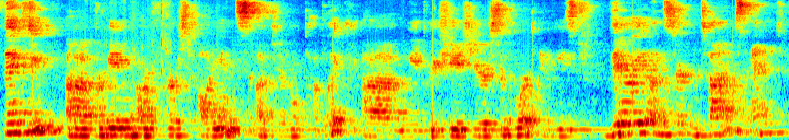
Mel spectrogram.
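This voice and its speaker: A man who is a theater teacher and director, giving an informal, somewhat halting welcome speech to an audience. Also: fairly high pitch, lively intonation. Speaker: theater teacher and show director introducing a play. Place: large theater stage before an audience. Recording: very echoey auditorium, far off, faint noise.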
